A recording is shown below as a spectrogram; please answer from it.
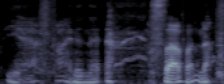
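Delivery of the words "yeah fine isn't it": mock bored listener. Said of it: "And I was like".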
